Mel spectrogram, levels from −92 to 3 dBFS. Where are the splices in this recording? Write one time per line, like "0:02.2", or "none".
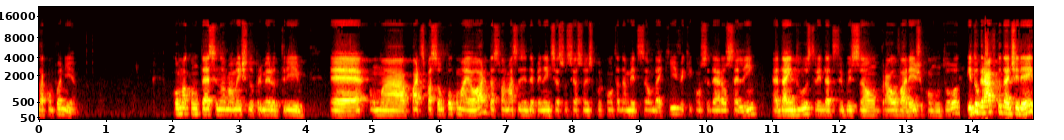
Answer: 0:01.9
0:10.9
0:13.8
